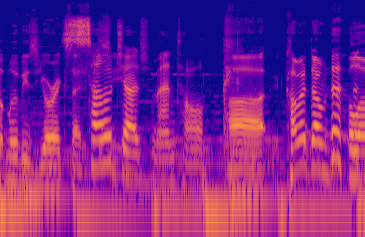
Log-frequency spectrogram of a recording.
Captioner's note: laughs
